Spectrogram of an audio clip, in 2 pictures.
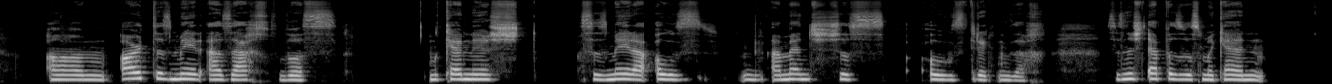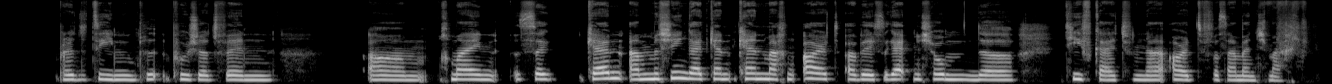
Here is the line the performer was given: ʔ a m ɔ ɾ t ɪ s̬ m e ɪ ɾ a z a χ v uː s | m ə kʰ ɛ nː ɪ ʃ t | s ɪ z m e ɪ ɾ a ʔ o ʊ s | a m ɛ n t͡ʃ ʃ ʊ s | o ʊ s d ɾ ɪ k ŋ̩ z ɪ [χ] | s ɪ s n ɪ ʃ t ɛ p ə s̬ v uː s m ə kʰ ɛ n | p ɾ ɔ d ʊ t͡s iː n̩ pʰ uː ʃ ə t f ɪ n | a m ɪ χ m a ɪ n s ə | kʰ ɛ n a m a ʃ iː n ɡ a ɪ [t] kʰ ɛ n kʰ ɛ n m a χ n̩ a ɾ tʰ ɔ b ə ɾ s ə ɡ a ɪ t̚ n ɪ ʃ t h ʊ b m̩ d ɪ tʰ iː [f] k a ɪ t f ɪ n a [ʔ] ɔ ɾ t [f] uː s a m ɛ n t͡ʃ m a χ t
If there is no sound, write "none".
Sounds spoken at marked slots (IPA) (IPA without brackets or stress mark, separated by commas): χ, t, f, ʔ, v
